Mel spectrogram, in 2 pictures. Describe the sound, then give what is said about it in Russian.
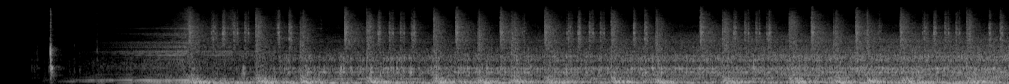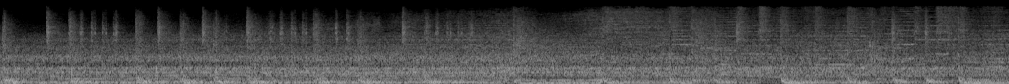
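A kettle heating toward a boil: a dense, rumbling hiss swells within the first couple of seconds, then holds as a steady, fairly loud bubbling roar with no voices. “Чтобы оправдать то, что у нас в названии идти пишется как чай, я в начало вставлю звук закипающего чайника и будет зашибись.”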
